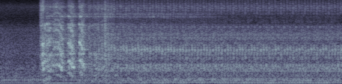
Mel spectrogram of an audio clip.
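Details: Toyota Hiace Commuter van diesel after clearing the fuel water-separator filter warning light by unplugging its connector with the ignition switched: brief crank, quick catch, then a steady, even idle with no misses or knocks.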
